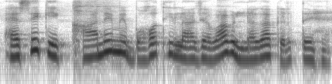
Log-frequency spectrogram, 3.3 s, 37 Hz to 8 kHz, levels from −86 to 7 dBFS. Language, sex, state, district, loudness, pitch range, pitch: Hindi, female, Bihar, Gaya, -19 LUFS, 185-255 Hz, 220 Hz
